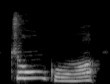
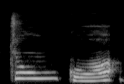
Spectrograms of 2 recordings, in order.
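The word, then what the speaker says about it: 中国: Oke, Zhongguo, guo ada dua ya. Zhongguo. Jadi ZH confirm tidak ada angin, bacanya bersih ya.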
